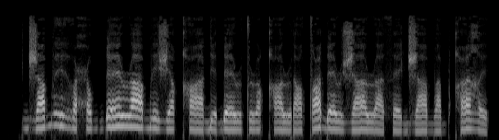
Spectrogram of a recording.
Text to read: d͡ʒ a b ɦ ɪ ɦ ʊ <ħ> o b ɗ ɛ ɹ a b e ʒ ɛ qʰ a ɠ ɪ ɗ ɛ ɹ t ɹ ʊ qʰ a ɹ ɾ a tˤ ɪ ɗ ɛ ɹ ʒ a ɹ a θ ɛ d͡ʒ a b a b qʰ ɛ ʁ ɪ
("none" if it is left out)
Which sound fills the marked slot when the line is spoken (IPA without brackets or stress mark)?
ħ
